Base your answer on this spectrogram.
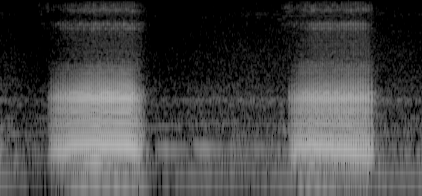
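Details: Pet dog Carley dozing after a rough day and a trip to the vet: a pair of long, grating snores close to a second each, separated by a soft low breath, recorded indoors in stillness.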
